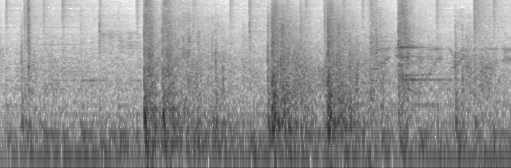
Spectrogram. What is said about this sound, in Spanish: Bammel le bloqueó la salida a McLean con disparos. Ahora McLean le estaba disparando a los dos lados.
